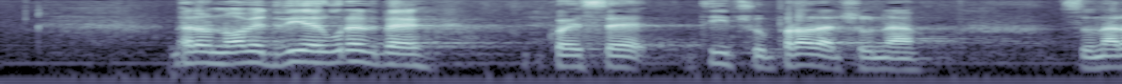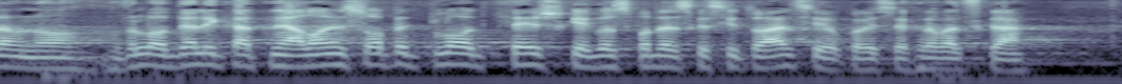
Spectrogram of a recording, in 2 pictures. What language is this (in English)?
Croatian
